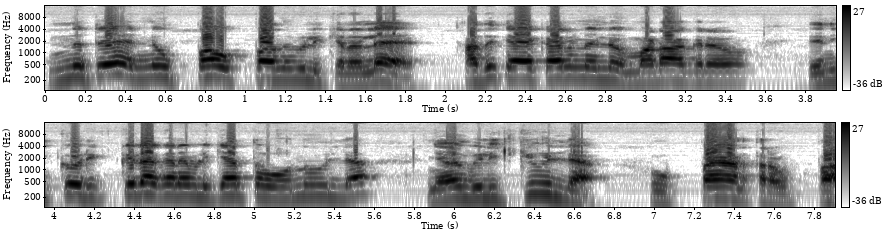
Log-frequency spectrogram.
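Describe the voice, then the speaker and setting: A man's voice: a little high, a little fast, natural voice. A young man with a Malappuram Malayalam accent playing a resentful son who bitterly rejects his stepfather in an amateur family short film. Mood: angry. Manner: bitter, defiant outbursts. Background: faint music.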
